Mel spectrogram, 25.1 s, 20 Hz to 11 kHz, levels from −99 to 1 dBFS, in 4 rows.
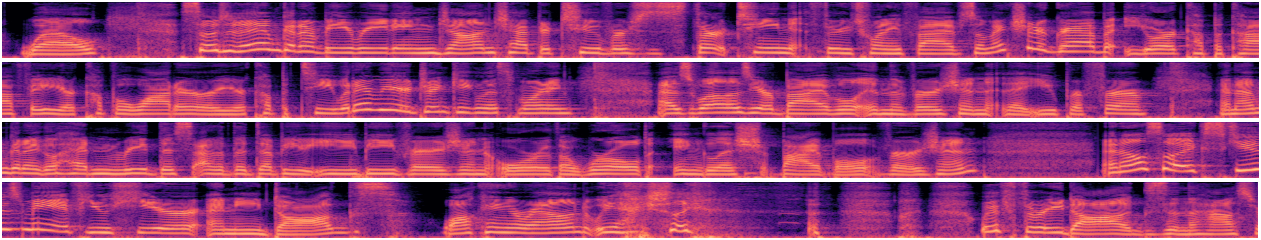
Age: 20-39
